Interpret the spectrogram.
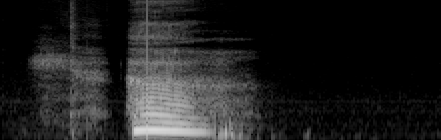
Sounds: Sigh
